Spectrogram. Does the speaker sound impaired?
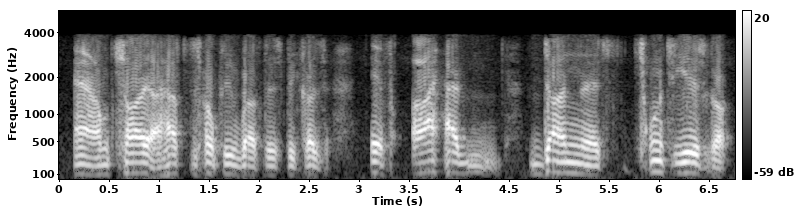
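Yes: traumatic brain injury; traumatic brain injury from being trapped in a fire; noticeable voice challenge, people ask about voice.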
